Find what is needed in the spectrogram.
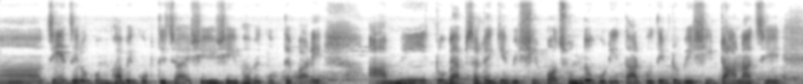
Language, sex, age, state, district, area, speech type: Bengali, female, 18-30, West Bengal, Hooghly, urban, spontaneous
